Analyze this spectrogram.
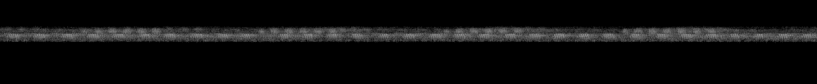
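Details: Night-time grass insects in summer, recorded around August: a constant shrill trilling chorus pulsing about four times a second, with brighter, louder bursts of chirping joining every couple of seconds.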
